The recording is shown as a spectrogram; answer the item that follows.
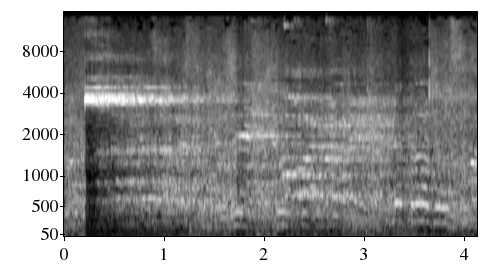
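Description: Referee's whistle, one high steady blast lasting about a second near the start, signalling the wrestlers to begin. Crowd chatter echoes around the sports hall.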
